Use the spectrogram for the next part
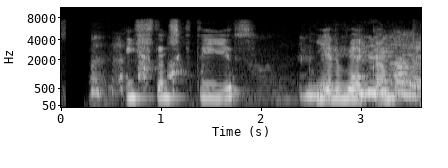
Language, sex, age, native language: Icelandic, female, 20-29, Icelandic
